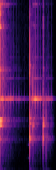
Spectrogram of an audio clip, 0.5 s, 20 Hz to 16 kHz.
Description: weapon_ammo_drop_02.wav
